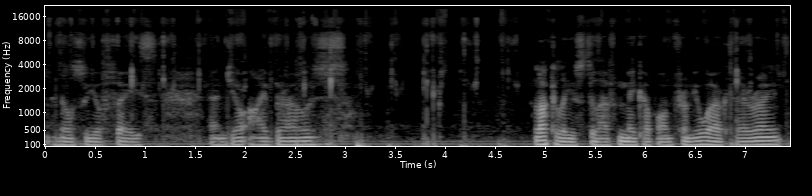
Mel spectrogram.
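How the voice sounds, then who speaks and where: A man playing a vain, condescending yet flirtatious vampire in a soft-spoken, nonchalant ASMR roleplay. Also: low-pitched, noisy background. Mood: approving, soft. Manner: soft-spoken, unhurried, repeats words in whispers.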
